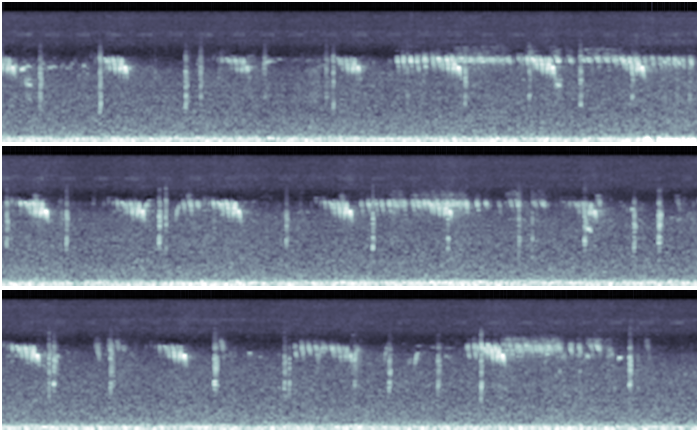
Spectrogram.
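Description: Birds chirping: a steady run of short high chirps, each sliding down in pitch, about one or two a second, over a low steady rumble. There is a soft thump about eight seconds in.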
